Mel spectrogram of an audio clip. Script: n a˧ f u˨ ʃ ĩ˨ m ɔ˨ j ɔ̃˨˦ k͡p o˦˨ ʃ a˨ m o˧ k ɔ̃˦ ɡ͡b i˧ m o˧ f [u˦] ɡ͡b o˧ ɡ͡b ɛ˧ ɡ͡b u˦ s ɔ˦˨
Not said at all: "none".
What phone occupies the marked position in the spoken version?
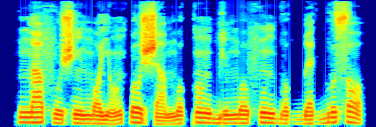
ũ˦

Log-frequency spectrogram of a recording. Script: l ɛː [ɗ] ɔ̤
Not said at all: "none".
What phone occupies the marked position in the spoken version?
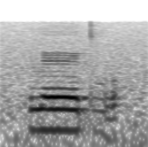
t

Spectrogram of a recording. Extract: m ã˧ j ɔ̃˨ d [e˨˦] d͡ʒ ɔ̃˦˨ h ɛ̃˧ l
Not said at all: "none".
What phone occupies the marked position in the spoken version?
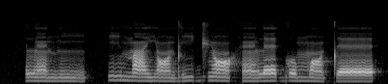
i˨˦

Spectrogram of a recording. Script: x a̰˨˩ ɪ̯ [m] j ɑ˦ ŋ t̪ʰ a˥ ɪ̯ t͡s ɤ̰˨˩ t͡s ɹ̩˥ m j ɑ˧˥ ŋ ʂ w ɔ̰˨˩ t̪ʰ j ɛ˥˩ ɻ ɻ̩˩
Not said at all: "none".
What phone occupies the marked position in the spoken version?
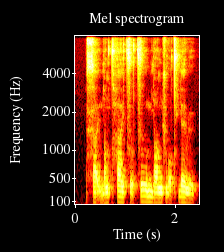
m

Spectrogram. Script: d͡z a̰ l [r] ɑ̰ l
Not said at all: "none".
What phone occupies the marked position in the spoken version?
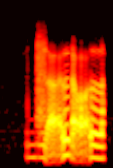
ɾ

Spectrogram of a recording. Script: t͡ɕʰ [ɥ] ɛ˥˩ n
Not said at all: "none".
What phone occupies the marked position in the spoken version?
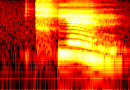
j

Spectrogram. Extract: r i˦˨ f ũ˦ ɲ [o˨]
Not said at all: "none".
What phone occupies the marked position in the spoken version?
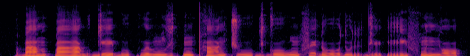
ɔ˨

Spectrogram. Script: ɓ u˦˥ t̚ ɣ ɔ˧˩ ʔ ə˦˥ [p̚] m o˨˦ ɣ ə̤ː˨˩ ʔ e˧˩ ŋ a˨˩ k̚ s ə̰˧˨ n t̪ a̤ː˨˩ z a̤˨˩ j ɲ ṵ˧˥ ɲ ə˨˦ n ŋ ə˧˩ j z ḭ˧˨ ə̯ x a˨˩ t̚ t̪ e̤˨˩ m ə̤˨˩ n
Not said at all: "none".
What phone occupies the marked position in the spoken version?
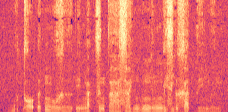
t̚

